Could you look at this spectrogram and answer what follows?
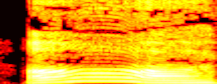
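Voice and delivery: high, drawn-out "А". A narrator's reading. Woman recalls the artist named by police, drawling. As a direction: stretch the sound as recognition comes. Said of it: "протянула Зинаида Львовна".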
